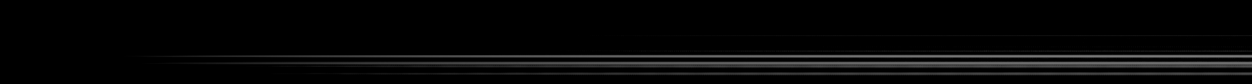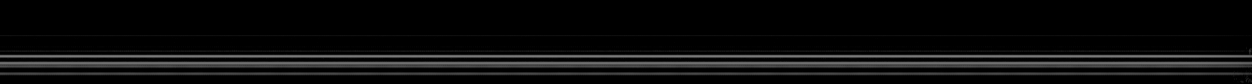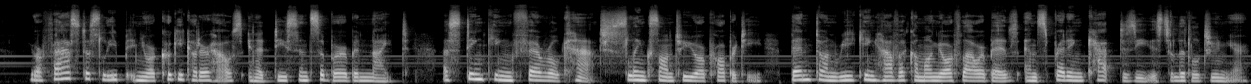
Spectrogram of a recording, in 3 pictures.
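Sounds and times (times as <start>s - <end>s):
steady electronic tones from an ultrasonic animal repeller: 25.0s - 37.5s
speech: 25.3s - 37.5s.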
